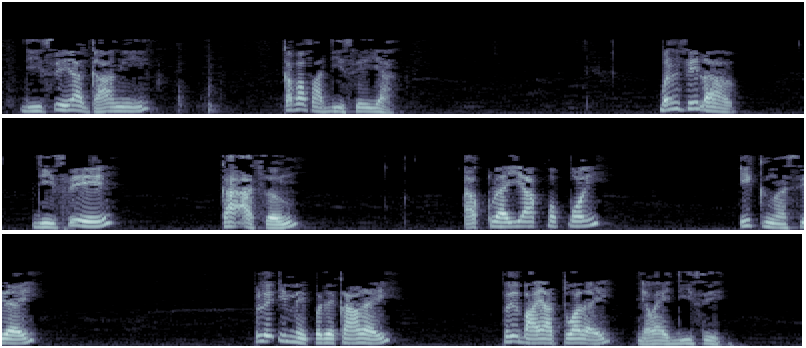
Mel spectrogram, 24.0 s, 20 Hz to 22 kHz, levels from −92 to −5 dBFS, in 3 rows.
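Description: The encoder likely ran very short of bits, which fits MP3 compression at around 16 kbps, and the damage is heavy from start to finish. With so little to spend, it discards the treble outright, leaving nothing above 5.5 kHz, and zeroes the weaker frequency lines, which flicker in and out between frames. The speech therefore sounds dull and watery, with a swirling, metallic chirp on s sounds and smeared attacks.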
